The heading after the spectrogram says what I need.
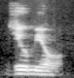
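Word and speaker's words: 寿命: trong từ mê đê, nhưng mà riêng trong từ thọ mệnh này lại đọc là miều, diêu miều.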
